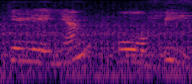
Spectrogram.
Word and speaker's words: knob: K-N-O-B, knob. K-N-O-B. Here, K is silent letter.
